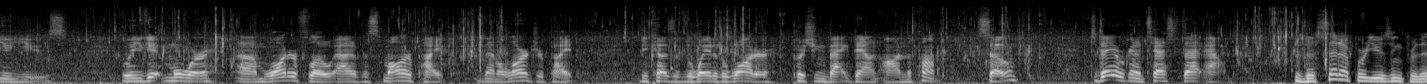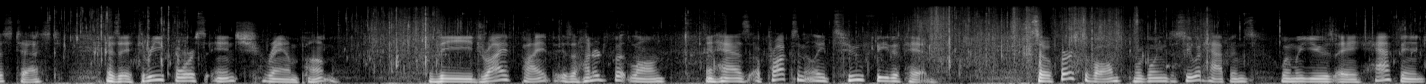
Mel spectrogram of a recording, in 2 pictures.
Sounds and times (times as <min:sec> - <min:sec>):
Speech: 0:00.0 - 0:05.8, 0:06.4 - 0:10.2, 0:10.9 - 0:12.3, 0:13.0 - 0:14.8, 0:15.4 - 0:17.7, 0:18.6 - 0:23.7, 0:24.6 - 0:28.5
Pump (liquid): 0:00.0 - 0:28.5.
